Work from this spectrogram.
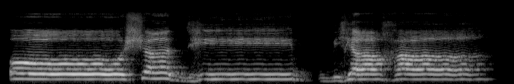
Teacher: So what might be helpful is that we're not trying to create a pause, but a pause does happen after the dhi because we're bringing our lips together to prepare for the bhya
